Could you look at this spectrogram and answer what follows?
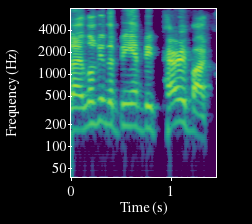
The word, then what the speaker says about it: Paribas: It's worth noting, Dan, that BNP Paribas, I just like saying that because, you know, the S is silent, as you know, because you work for one of those fancy places.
